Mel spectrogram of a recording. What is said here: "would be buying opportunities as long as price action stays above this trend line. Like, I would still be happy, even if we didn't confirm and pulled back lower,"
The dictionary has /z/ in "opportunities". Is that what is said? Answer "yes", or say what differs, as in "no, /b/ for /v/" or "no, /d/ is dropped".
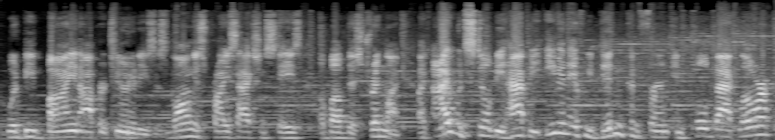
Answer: yes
